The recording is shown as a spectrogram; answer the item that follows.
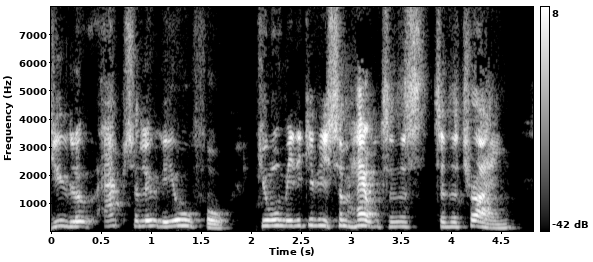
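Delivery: put-on London accent. Speaker quoting a friendly homeless man on the way back, homeless man's London accent. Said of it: "In sort of his London accent".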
